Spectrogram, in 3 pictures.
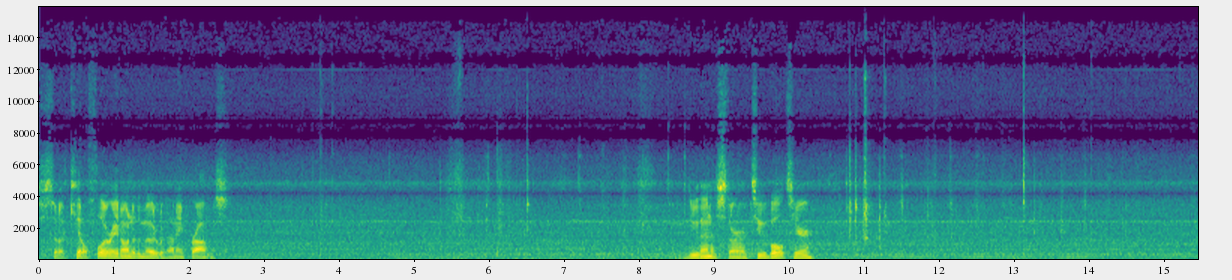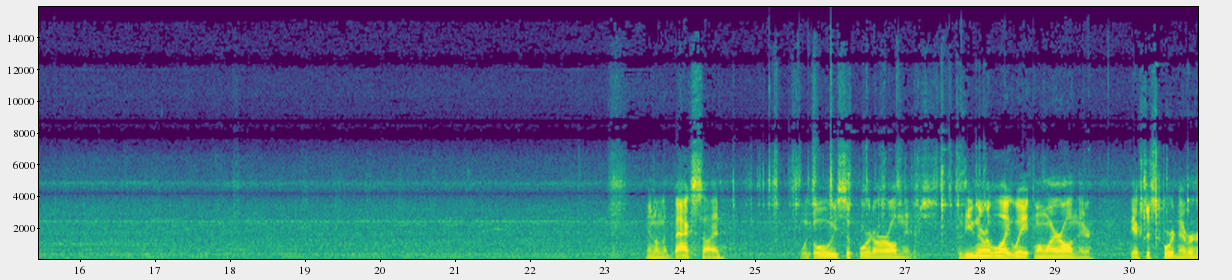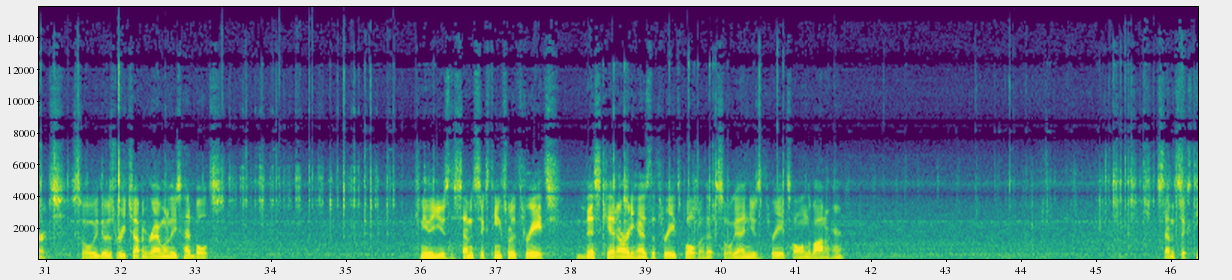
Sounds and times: Speech: 0.0 - 2.6, 8.5 - 10.4, 23.6 - 24.6, 25.6 - 33.4, 36.0 - 41.7, 45.8 - 46.3.

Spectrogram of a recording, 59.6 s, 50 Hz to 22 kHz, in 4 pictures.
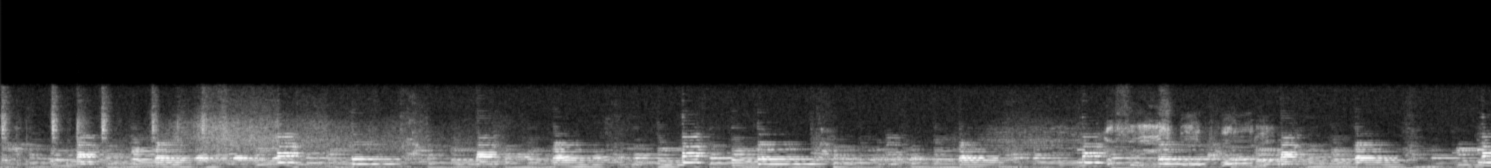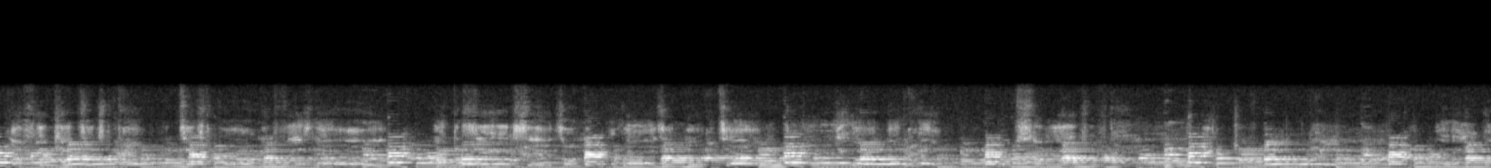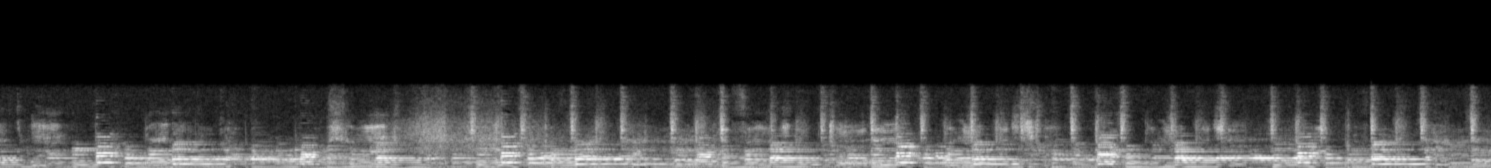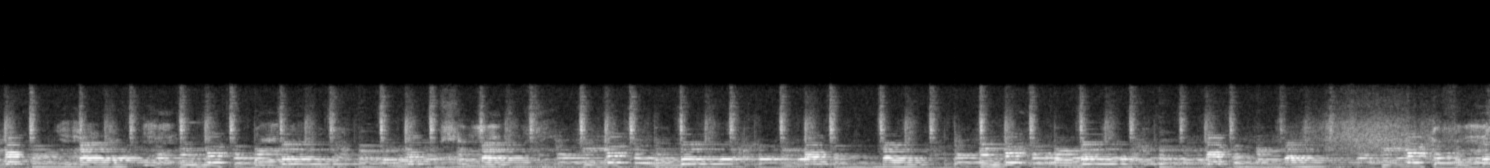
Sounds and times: Strum: 0.0 - 59.6.

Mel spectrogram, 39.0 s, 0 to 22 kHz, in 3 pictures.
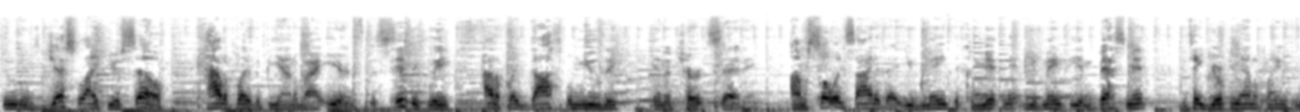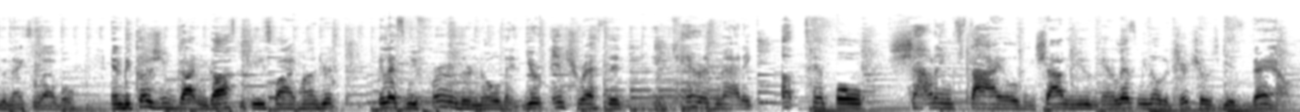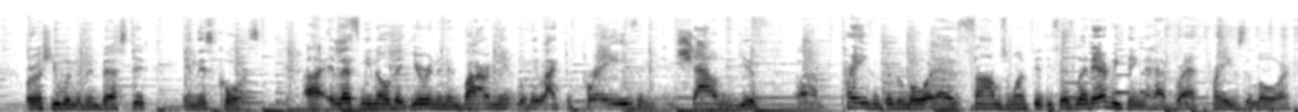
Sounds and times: Gospel music: 0.0 - 38.9
Speech: 0.0 - 38.9.

